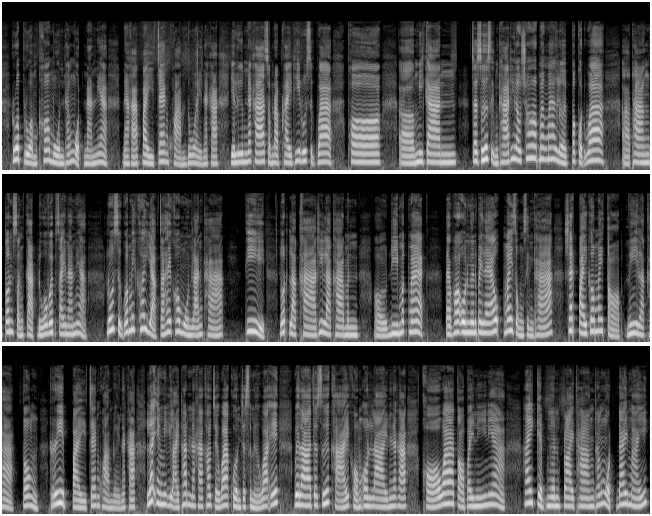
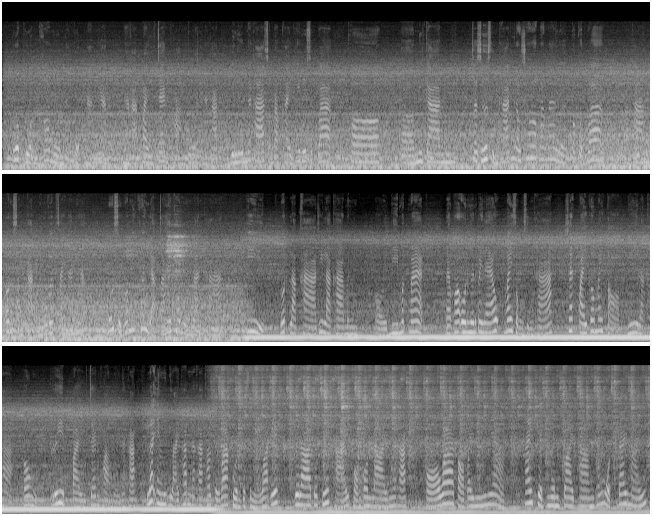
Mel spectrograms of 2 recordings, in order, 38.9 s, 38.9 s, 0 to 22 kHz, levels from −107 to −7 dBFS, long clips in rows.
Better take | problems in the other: first | machinery noise; very loud; throughout; 4 dB above the speech

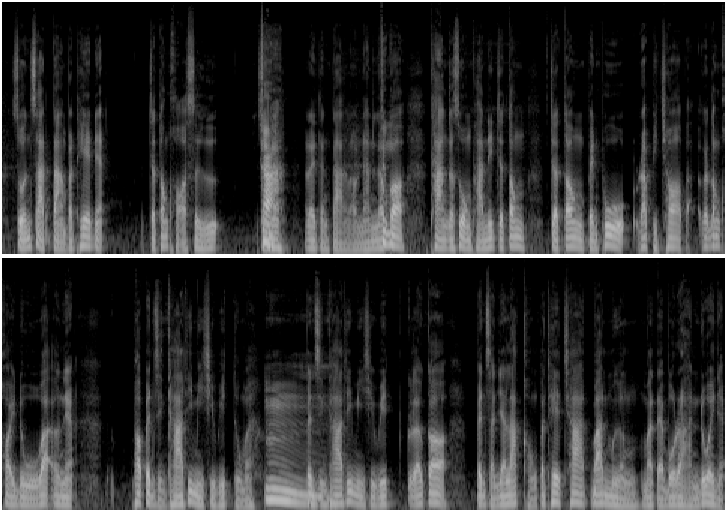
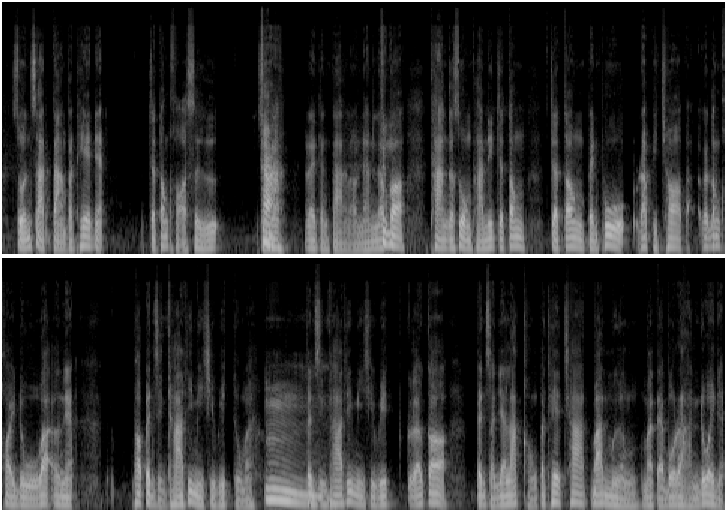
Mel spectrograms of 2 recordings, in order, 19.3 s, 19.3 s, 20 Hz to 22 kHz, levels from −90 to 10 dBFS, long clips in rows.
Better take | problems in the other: first | garbled, watery; slightly

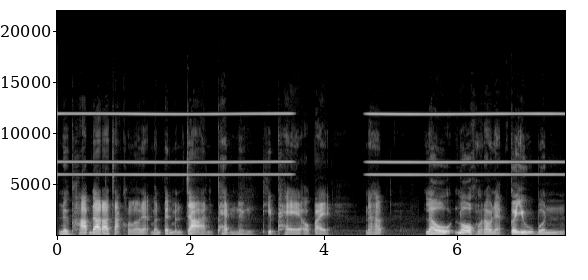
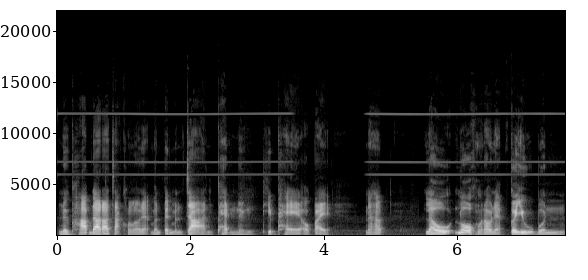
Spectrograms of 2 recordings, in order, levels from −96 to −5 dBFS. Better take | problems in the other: second | high-pitched whine; loud; until 3.5 s and from 4.5 s on; 12 kHz, 6 dB below the speech; faint in the second

